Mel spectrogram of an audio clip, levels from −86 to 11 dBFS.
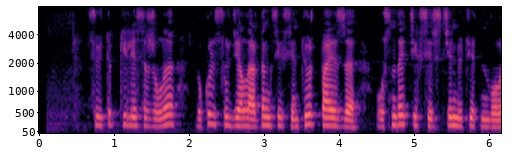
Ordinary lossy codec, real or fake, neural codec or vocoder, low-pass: none; real; none; none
